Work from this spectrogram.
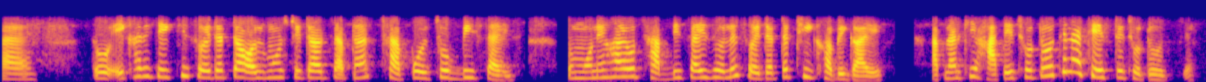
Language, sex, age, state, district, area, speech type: Bengali, female, 30-45, West Bengal, Darjeeling, rural, conversation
